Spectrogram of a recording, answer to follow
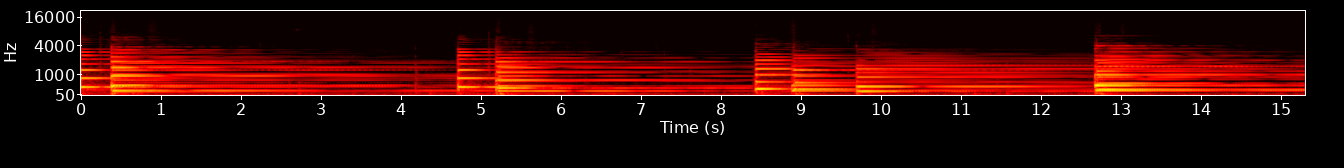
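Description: Slow instrumental keyboard music: piano chords struck one after another, each left to ring out and fade, a new chord every one to four seconds.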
